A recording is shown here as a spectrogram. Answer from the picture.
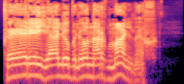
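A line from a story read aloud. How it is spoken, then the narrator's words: Growled final word. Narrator (Russian): Прорычав последнее слово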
